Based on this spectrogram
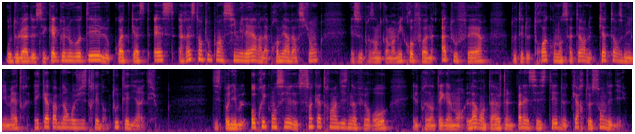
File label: record quadcast s base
